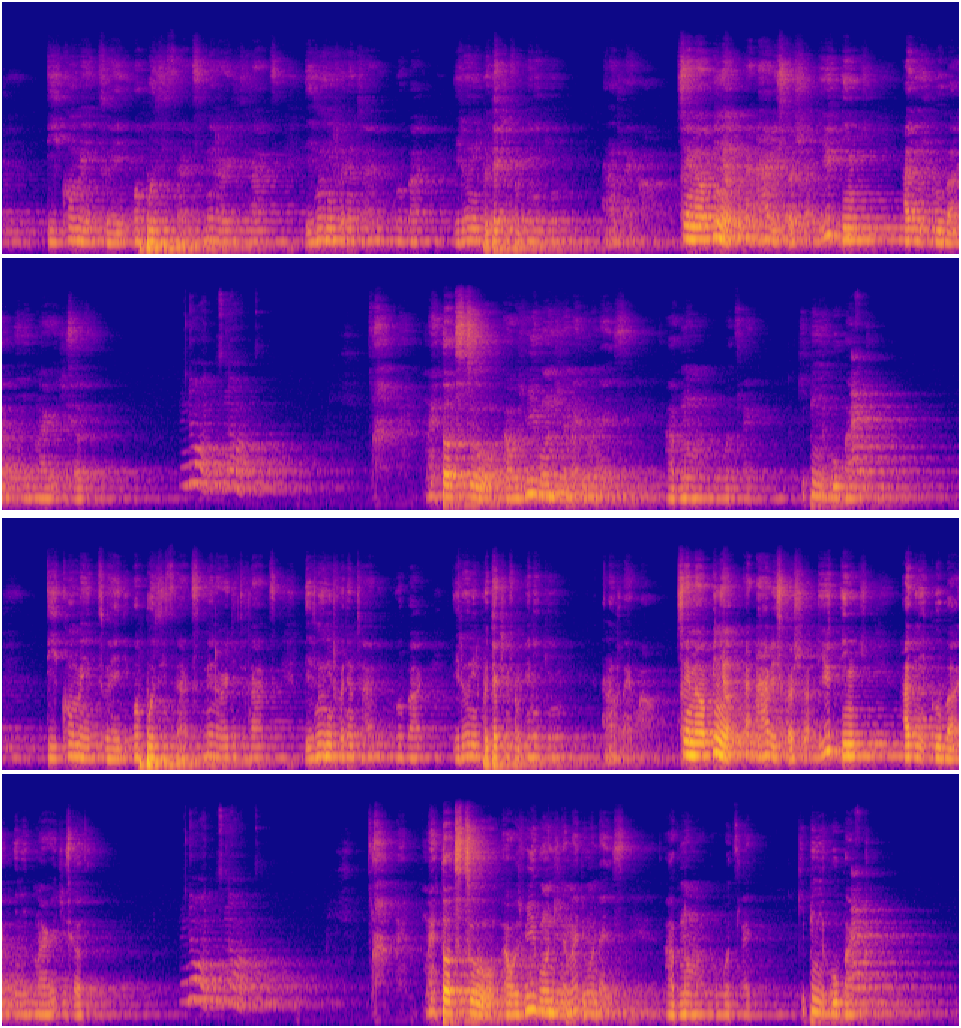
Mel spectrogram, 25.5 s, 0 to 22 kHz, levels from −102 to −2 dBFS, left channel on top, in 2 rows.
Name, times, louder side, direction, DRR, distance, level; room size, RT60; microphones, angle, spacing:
voice 1, 0.6-3.5 4.0-5.6 6.0-7.5 8.0-8.7 9.0-11.4 12.0-13.8 17.7-18.1 18.4-20.9 21.6-22.7 23.4-24.3, right 4 dB, 55° right, 8 dB, 0.3 m, -28 dB
voice 2, 15.1-16.0 24.1-24.3, equal, 5° right, -4 dB, 1.3 m, -39 dB
14.0 x 6.7 x 2.9 m, 2.5 s
head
